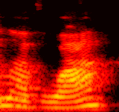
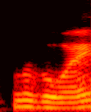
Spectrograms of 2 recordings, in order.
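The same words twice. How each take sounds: First: The name is said with a French pronunciation. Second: The name is said with an English pronunciation. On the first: "you can pronounce it the French way too" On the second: "I pronounce it the English way"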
